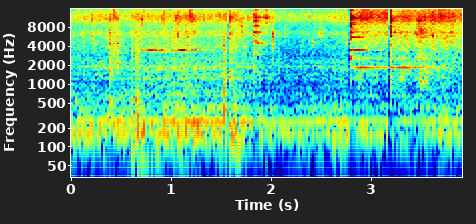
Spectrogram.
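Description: Spicy pointed gourd mash frying in a pan, a steady low sizzle with scraping and stirring clatter from a spatula, close and continuous with no talking.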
